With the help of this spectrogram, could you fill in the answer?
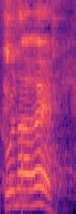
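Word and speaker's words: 그날에: 그 날에, Kunare. 그 날에, Kunare.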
